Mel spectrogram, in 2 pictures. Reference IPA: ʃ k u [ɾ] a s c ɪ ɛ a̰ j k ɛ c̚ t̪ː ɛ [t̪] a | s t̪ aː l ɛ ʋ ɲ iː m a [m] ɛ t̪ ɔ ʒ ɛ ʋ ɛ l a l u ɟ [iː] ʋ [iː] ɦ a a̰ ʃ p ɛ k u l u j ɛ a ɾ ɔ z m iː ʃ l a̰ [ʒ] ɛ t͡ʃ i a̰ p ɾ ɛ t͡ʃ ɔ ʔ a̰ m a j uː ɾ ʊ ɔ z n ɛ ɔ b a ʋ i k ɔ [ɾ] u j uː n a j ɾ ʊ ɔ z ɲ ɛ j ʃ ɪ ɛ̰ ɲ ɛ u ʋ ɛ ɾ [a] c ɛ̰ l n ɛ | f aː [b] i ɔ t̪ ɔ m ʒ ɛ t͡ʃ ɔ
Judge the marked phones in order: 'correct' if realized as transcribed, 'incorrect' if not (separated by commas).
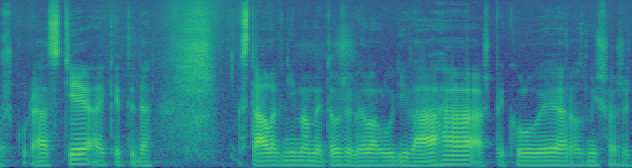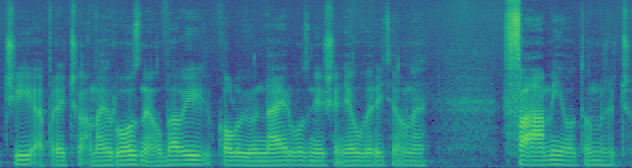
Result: correct, incorrect, correct, correct, incorrect, correct, incorrect, incorrect, incorrect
